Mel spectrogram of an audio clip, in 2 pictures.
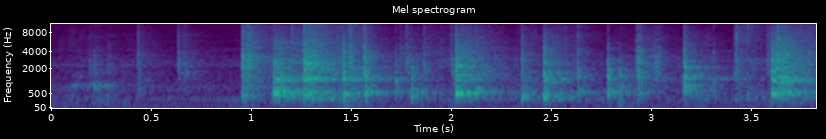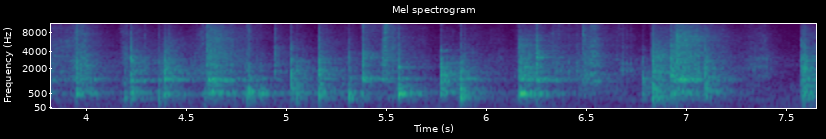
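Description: A spatula scrapes batter from a plastic bowl.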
